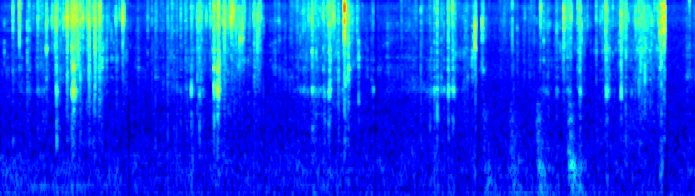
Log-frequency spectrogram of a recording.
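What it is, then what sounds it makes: Soap bar being carved. A blade carves a solid, Absolut-branded soap bar with a purple surface over a blue inside into flakes. The cutting makes soft, crisp, crinkly scraping and crunching in bursts, with bright hiss across the upper range and a low hum beneath.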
